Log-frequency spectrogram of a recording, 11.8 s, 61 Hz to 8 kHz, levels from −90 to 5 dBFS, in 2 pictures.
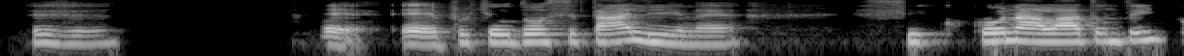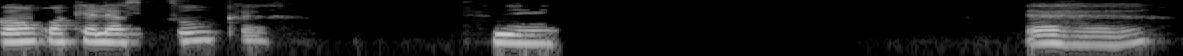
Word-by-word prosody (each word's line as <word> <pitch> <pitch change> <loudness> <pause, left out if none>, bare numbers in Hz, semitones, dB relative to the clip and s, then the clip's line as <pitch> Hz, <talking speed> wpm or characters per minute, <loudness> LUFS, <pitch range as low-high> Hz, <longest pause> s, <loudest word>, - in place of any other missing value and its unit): Aham. 185 -1 -7 1.4
É, 175 -2 +4
é - - -3
porque 200 +4 -3
o 200 - +3
doce 210 +1 0
tá 210 +1 +4
ali, 215 -6 +1
né, 175 0 -5 0.6
ficou 210 +2 -2
na 230 -2 +7
lata 220 +1 +6
um 225 - 0
tempão 230 -2 0
com 220 - -2
aquele 220 0 0
açúcar. 215 - -6 1.2
Sim. 190 -2 -2 2.3
Aham. 180 +2 -6
210 Hz, 95 wpm, -24 LUFS, 190-220 Hz, 2.3 s, na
